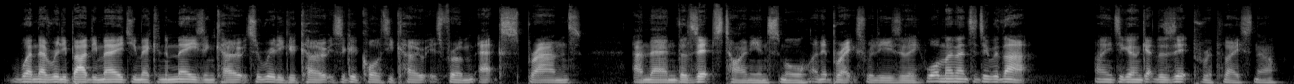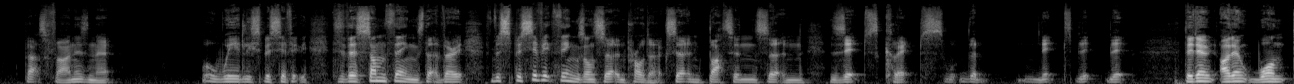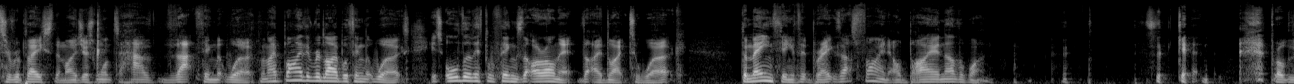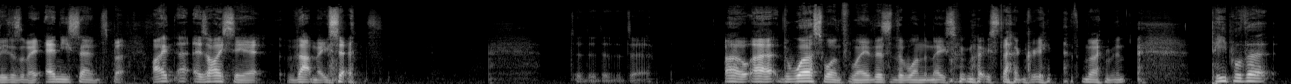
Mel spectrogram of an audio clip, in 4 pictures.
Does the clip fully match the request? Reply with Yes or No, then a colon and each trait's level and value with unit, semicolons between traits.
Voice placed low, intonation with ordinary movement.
Yes: low, 115 Hz; average, 3.6 semitones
